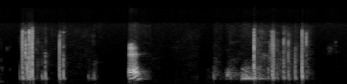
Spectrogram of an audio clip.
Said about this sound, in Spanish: Se escuchan como pedos ahí a la verga.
